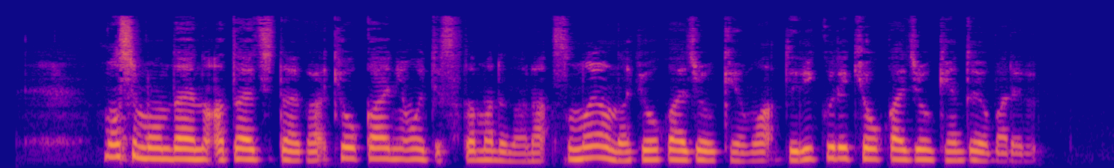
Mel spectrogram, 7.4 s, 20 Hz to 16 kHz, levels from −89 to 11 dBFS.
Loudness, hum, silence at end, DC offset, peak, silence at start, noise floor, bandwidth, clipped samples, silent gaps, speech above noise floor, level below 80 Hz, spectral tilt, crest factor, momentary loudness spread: -21 LUFS; none; 0.55 s; under 0.1%; -6 dBFS; 0.7 s; -55 dBFS; 11.5 kHz; under 0.1%; none; 35 dB; -78 dBFS; -5.5 dB/octave; 16 dB; 9 LU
